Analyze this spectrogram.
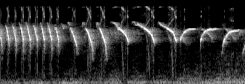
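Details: Singing canary performing the ngerol nembak style: a quick burst of rapid clipped high notes, then a series of loud sweeping whistles that curve down and rise again, repeated several times.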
